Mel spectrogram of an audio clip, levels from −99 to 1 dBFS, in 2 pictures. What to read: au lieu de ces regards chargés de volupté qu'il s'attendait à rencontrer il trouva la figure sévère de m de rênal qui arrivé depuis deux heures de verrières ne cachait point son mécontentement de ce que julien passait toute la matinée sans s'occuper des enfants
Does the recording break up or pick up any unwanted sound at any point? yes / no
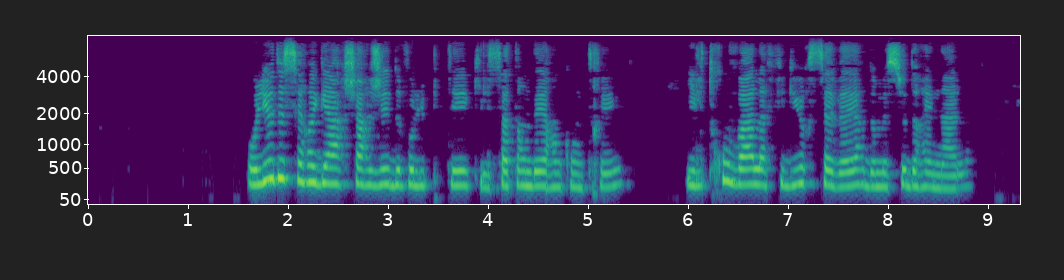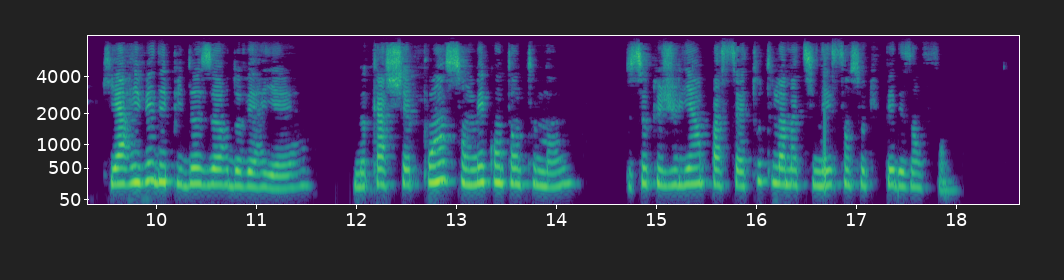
no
